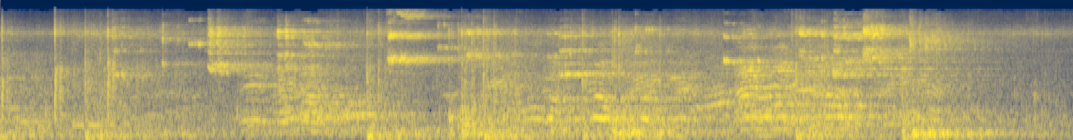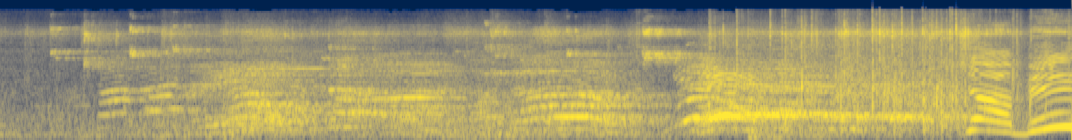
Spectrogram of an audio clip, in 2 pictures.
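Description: Basketball being dribbled on a hardwood gym floor, with sneaker squeaks and shouting voices in a large, echoing gym. The squeaks crowd together near the end.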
